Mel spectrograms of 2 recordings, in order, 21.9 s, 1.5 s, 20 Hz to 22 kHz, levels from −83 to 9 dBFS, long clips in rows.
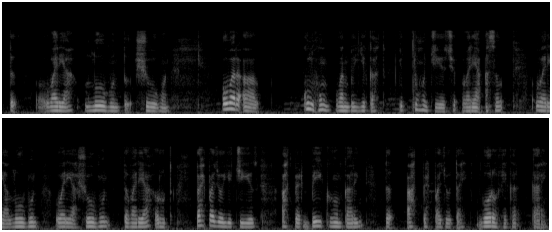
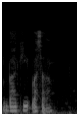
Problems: none marked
